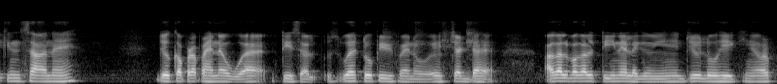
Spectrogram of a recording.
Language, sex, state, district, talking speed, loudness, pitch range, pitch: Hindi, male, West Bengal, Jhargram, 175 wpm, -18 LUFS, 135-145 Hz, 140 Hz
